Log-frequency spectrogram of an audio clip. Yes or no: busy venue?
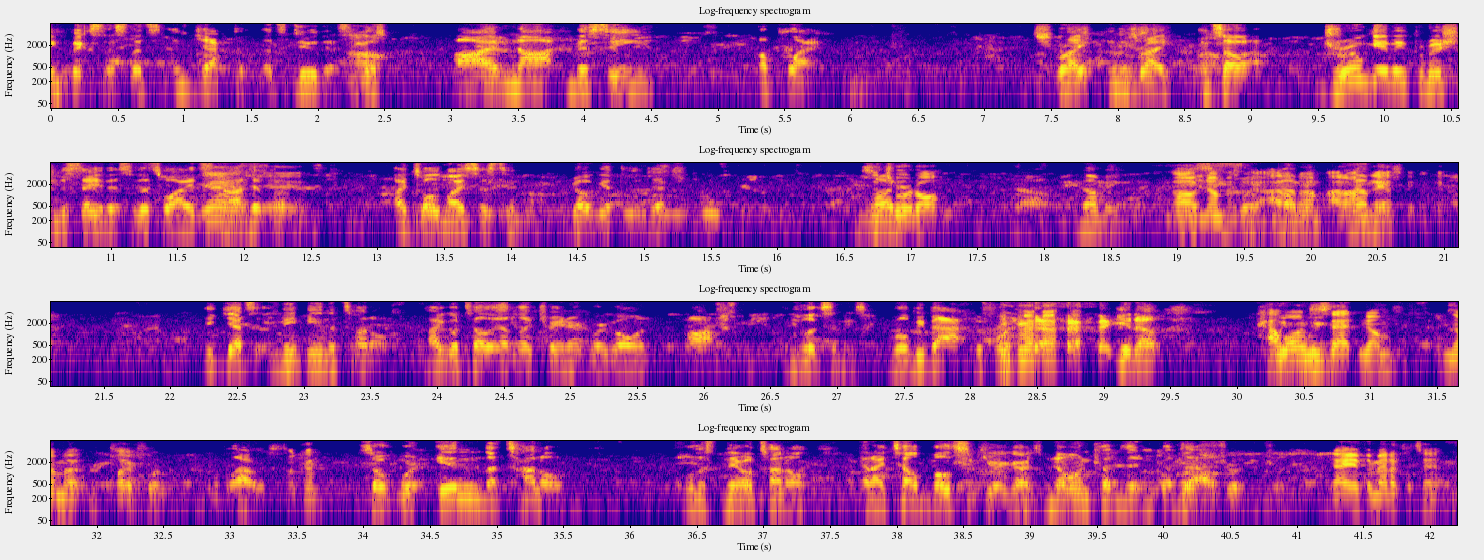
yes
